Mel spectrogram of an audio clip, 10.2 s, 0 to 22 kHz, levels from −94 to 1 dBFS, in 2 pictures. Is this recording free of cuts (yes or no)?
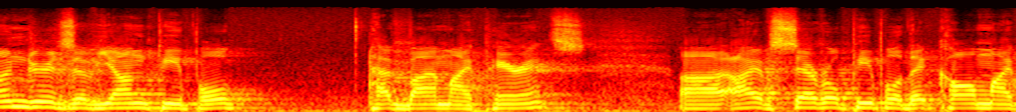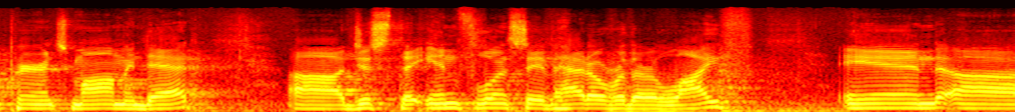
no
